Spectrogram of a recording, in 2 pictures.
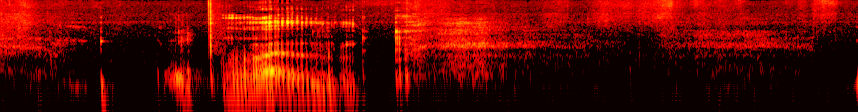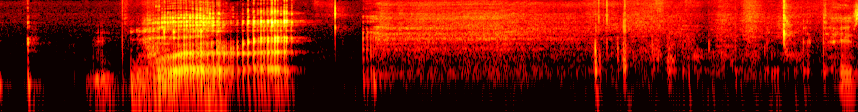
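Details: Two loud, drawn-out, forceful burps with quieter noise and brief sounds between them; belching attributed to eating fast food.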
